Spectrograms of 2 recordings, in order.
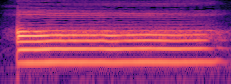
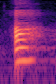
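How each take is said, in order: First: The pitch stays high and level. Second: The syllable is short, light and unstressed. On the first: "same level, it's a little high pitched" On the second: "It's quick and easy. There's no stress"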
